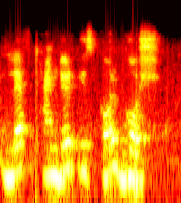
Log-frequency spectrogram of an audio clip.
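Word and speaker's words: gauche: Left handed का एक French word भी है which is gosh, which is pronounced as gosh.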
